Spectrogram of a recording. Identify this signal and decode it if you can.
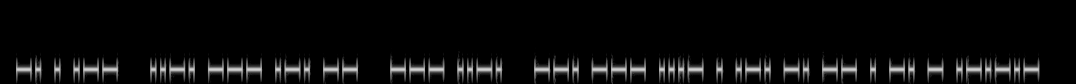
Morse code, heard as a keyed tone, about 25 wpm, 700 Hz. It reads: NEW FORM OF GOVERNMENT.
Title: Sentences from Top 1000 Words - Review Part 3 - 25wpm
